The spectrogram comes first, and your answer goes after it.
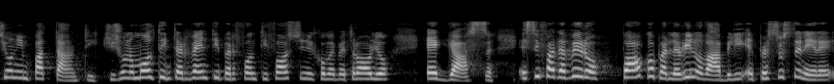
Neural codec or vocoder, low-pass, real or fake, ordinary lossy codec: codec, 16 kHz, 2 kbps, X-Codec, WavLM features, trained on Multilingual LibriSpeech; none; fake; none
